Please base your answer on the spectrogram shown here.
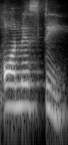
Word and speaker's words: honesty: When you use this word honesty, when you use this word honesty, the H sound is missing or the H is silent. H sound here is silent. So the word is honesty.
